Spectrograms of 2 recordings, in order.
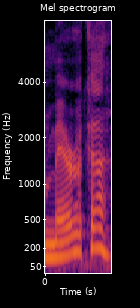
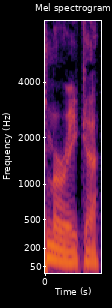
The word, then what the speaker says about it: Marika: Marika Sand or Marica. It may be Marica. I know people did pronounce it like that. It's 2 Ks, though, in Marika. It's Marika. Marika Sand.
